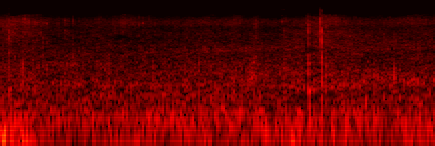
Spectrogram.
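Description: A pony's hooves crunch on gravel.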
